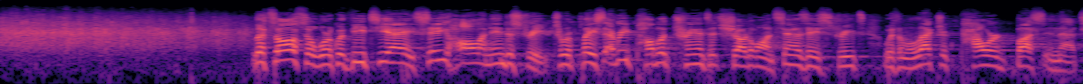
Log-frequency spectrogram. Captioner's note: applause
